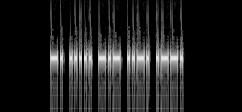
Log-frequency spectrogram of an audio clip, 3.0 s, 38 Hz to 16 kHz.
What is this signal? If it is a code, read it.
Morse code, heard as a keyed tone, about 40 wpm, 700 Hz. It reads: N5KFP
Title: USA Call Signs - 5 Characters - 40wpm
